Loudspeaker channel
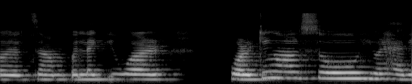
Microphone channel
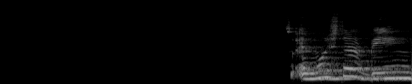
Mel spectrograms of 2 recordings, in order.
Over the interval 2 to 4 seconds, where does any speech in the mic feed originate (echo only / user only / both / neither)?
user only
